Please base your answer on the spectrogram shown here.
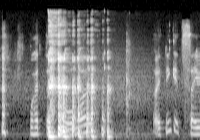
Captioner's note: chuckling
